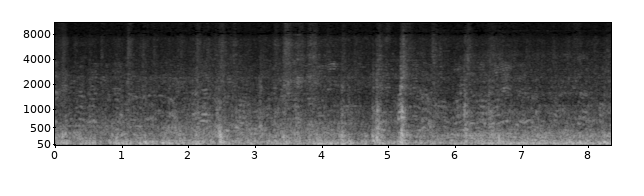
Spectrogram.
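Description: Passenger train coach running at speed, heard from an open sleeper-coach window: a steady rumble of wheels on rails, with a few sharp clacks as the wheels cross track joints, the loudest just past halfway.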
